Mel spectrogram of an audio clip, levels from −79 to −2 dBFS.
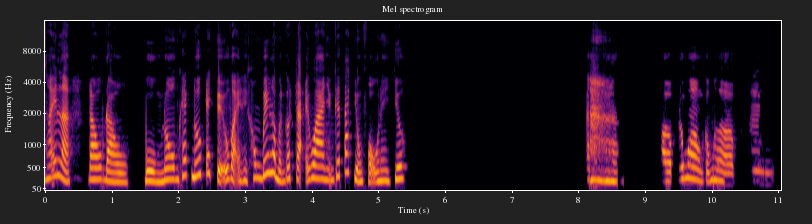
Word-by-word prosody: thấy 275 +6 -1
là 265 -10 +3 0.3
đau 250 0 +3
đầu, 195 -4 +1 0.2
buồn 210 -3 +3
nôn, 245 +2 +2
khát 330 +5 -4
nước, 325 +4 +2
các 385 - -1
kiểu. 455 0 +4
Vậy - - +1
thì 225 - -2
không 280 +5 -3
biết 345 +5 +2
là 390 - +5
mình 215 -4 +1
có 255 - 0
trải 245 -3 -1
qua 270 -1 +5
những 235 -1 -3
cái 315 - -1
tác 400 -2 0
dụng 225 -5 +2
phụ 200 0 -1
này 220 -1 0
chưa? 260 +1 +2 2.7
À. 245 - -3 1.0
Hợp, 205 -1 0
đúng 260 +2 -3
hông? 250 -6 +2
Cũng 200 +3 -4
hợp. 200 -5 -1 0.3
Ừm. 410 -3 -13
245 Hz, 180 wpm, -21 LUFS, 215-285 Hz, 2.7 s, là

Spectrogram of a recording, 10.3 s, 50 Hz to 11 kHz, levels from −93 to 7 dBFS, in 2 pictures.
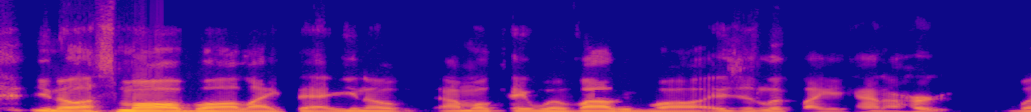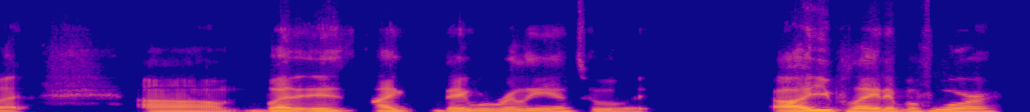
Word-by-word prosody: You 120 - +1
know, 110 -1 +5
a 95 - +1
small 125 0 +8
ball 90 -1 +3
like 85 -1 -2
that, 85 -3 -3
you 100 +1 -4
know, 95 -2 -4 0.2
I'm 100 +3 -3
okay 100 -1 -4
with 95 -3 -2
volleyball, 85 -4 -1
it - - -5
just 110 +1 -10
looked 115 0 -8
like 95 0 -7
it 95 - -16
kinda 95 -6 -8
hurt, - - -6 0.3
but, 95 -1 -7 0.6
um 85 -3 -3
but 100 +3 +2
it's 100 0 0
like, 95 -1 0
they 105 +3 -1
were 125 0 -2
really 125 +3 -2
into 105 - -6
it. - - -14 0.6
Oh, 125 +4 +5
you 130 0 +5
played 150 +1 +2
it 150 - 0
before? 150 0 -2
100 Hz, 205 wpm, -21 LUFS, 90-120 Hz, 0.6 s, small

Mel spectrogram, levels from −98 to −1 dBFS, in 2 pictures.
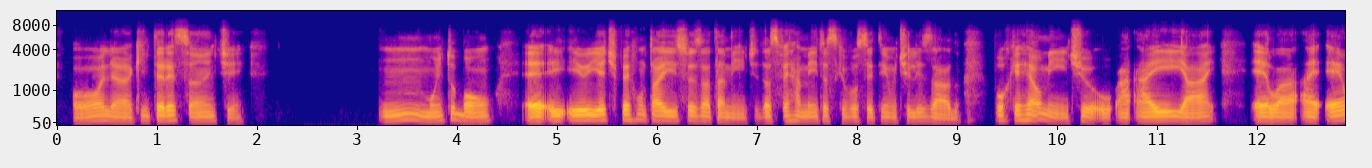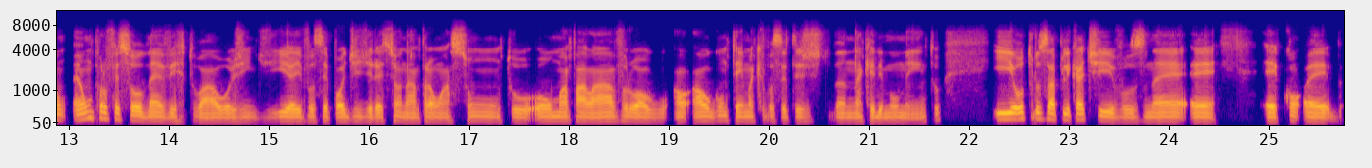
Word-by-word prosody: Olha, 90 0 0
que 100 - -4
interessante. 95 -5 +1 1.3
Hum, 110 +5 -3
muito 95 +7 -2
bom. 95 -3 +1 0.3
É, 95 - +7
e 105 +2 +3
eu 110 +1 +7
ia 115 +1 +6
te - - 0
perguntar 115 -2 +2
isso, 100 +1 +1
exatamente, 90 -5 -2
das 90 +1 +2
ferramentas 100 -1 -2
que - - -9
você 90 -1 -3
tem 90 -1 -6
utilizado, 85 -4 -2 0.3
porque 105 +1 0
realmente, 110 -8 0
o - - -1
a 95 -1 -1
a 95 - +5
IA 95 -2 +3 0.4
ela, 90 -1 +4
ah, 95 - +1
é 105 +3 +5
um 115 - -2
é 115 - 0
um 145 +4 -1
professor, 130 - +1
né, 95 0 +1
virtual 85 0 -3
hoje 85 0 -4
em 85 - -13
dia, 85 +4 -2
e 90 - +1
você - - -4
pode 95 -1 -2
direcionar 90 -1 -3
para - - 0
um 90 0 -3
assunto, 90 +1 -4
ou 90 +1 -1
uma 95 -1 -2
palavra, 90 +2 +1
ou 90 - +3
algu 90 0 -3
a 90 0 -2
algum 95 +2 -1
tema 95 -2 -3
que - - -7
você - - -2
esteja 90 -1 -5
estudando 85 0 -6
naquele 85 0 -3
momento, 85 -1 -7 0.5
e 130 +1 +6
outros 135 0 +2
aplicativos, 95 -10 +1
né. 90 +1 0
Eh, 90 -1 +2 0.5
é 90 - +5
co - - -3
eh, 90 -1 +3
95 Hz, 155 wpm, -23 LUFS, 90-100 Hz, 1.3 s, É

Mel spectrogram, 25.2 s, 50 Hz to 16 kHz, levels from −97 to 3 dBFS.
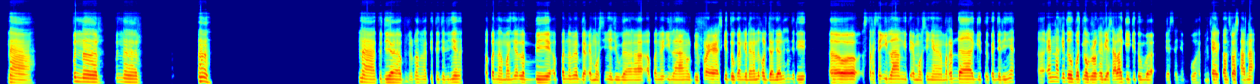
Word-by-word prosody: Nah, 125 -5 +1 0.8
bener 160 -5 +3 0.3
bener. 145 -5 -1 1.1
Heeh. 175 -7 +2 2.9
Nah, 135 -5 +2
itu 145 - -7
dia 135 -2 +3
bener 125 +1 -16
banget, 135 -1 -6
itu 140 - -11
jadinya, 135 +1 -2 0.5
apa 140 - 0
namanya, 130 0 -2
lebih 130 -1 +2
apa 145 +2 -2
namanya, 140 +1 -1
biar 125 -1 +1
emosinya 125 +2 -4
juga 120 -1 -1
apa 135 - -5
nama 130 +1 -4
hilang 125 -1 -1
lebih 120 +1 -5
fresh 130 -4 +3
gitu 130 -2 0
kan 130 - +2
kadang-kadang 125 +2 -1
kalo 135 - +3
jalan-jalan 130 +2 +2
kan - - -18
jadi, 130 -1 -2 0.5
eee, 135 0 +7 0.2
stresnya 140 0 -1
ilang 140 -1 +2
gitu, 130 - -4
emosinya 125 0 -3
mereda 135 +2 +3
gitu 130 -1 -9
kan 130 +1 -4
jadinya, 130 +5 -3 0.5
eee, - - -6 0.2
enak 175 -2 -2
gitu 155 -1 +5
buat 140 0 +2
ngobrol 130 -2 +3
kayak 130 0 -1
biasa 130 0 +1
lagi 140 0 +3
gitu, 130 -1 -4
Mbak, 125 -1 -2 0.2
biasanya 120 -1 -16
buat 130 -1 -12
mencairkan 135 - 0
suasana. 125 +1 0
130 Hz, 130 wpm, -17 LUFS, 125-140 Hz, 2.9 s, eee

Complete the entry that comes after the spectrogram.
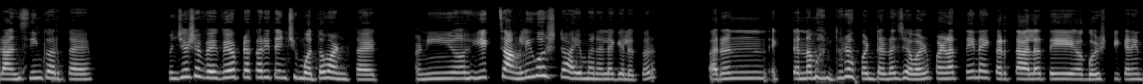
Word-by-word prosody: Dancing 260 +4 0
करत 275 -4 -2
आहे. 240 -1 0 0.6
म्हणजे 280 +4 -5
अशा 370 +2 +2
वेगवेगळ्या 310 0 +4
प्रकारे 325 -1 +1
त्यांची 320 0 -1
मतं 280 -1 +1
मांडत 250 -5 +1
आहेत. 225 -1 0 0.4
आणि 260 +3 -3
अ, 275 0 -1
ही 290 +2 -1
एक 330 0 +1
चांगली 305 -2 +6
गोष्ट 400 -1 0
आहे 270 -2 +2
म्हणायला 250 -2 -2
गेलं 240 -3 -2
तर. 260 +4 -5 0.6
कारण 255 +3 0 0.4
एक - - -8
त्यांना 275 +1 +1
म्हणतो 290 -2 -3
ना 365 - +3
आपण 265 -7 -2
त्यांना 255 0 -1
जवानपणात 270 0 +1
ते 300 - 0
नाही 315 -1 +1
करता 260 -1 +1
आलं 250 +1 +4
ते 255 -1 +3
गोष्टी 245 +2 -3
कारण, 245 0 -3
270 Hz, 190 wpm, -24 LUFS, 250-300 Hz, 0.6 s, चांगली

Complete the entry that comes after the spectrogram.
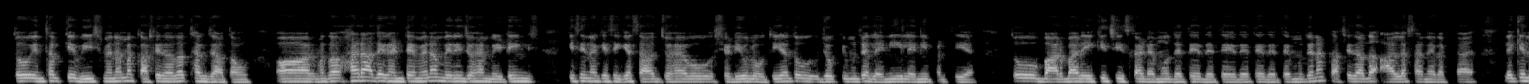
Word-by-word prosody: तो 150 +1 +4
इन 140 -1 +2
सबके 155 0 -1
बीच 135 +1 +2
में 140 - +1
ना 145 - +2
मैं 160 0 0
काफ़ी 130 +3 +1
ज़्यादा 135 +2 +2
थक 140 -1 +3
जाता 115 -2 0
हूँ 115 0 -2 0.3
और 135 -1 +5
मतलब 145 +2 +2
हर 170 +1 +3
आधे 160 -2 +4
घंटे 140 0 +3
में 145 +2 +2
ना 170 +1 +1
मेरी 145 -3 +2
जो 140 - +1
है 140 - +2
मीटिंग्स 130 +1 0 0.3
किसी 145 +1 -1
ना 140 -1 0
किसी 140 -1 0
के 135 +1 +1
साथ 130 -1 0
जो 130 - -1
है 130 0 0
वो 130 0 -1
शड्यूल 130 +2 +1
होती 120 +1 -1
है 140 0 +1
तो 140 -3 -1
जो 130 0 +1
कि 125 +2 -8
मुझे 130 +2 +1
लेनी 120 0 0
ही 130 - +1
लेनी 120 0 0
पड़ती 110 +1 -6
है, 110 -1 -3 0.4
तो 150 -1 +2
बार-बार 135 0 +3
एक 135 -1 +2
ही 145 - +2
चीज़ 135 -4 -1
का - - +2
डेमो 125 0 0
देते-देते, 120 -1 -2
देते-देते 120 0 -3
मुझे 125 +3 -2
ना 175 +4 -1
काफ़ी 125 +3 -3
ज़्यादा 135 +1 +2 0.2
आलस 130 +1 -2
आने 120 0 -3
लगता 115 0 -5
है। 115 - -5 0.3
लेकिन 150 +2 +1
130 Hz, 240 wpm, -23 LUFS, 125-140 Hz, 0.4 s, और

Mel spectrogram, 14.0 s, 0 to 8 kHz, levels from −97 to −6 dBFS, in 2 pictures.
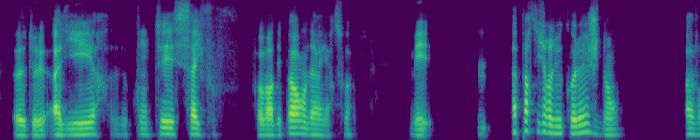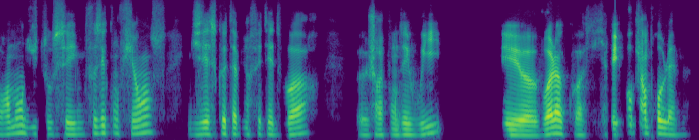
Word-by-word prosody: heu 110 - +3
de 110 +1 -2
à 120 - +6
lire, 120 +3 -1
de 115 -1 -20
compter, 130 +3 -1
ça, 130 0 +2
il 125 - -7
faut - - -23 0.4
avoir 115 0 +4
des 115 - -10
parents 140 +2 +5
derrière 115 -2 -4
soi. - - -14 0.5
Mais - - -1 0.4
le - - -19 0.2
à 180 - +2
partir 185 -5 +1
du 150 - -1
collège 150 -1 +1
non, 115 0 -5 0.6
pas 135 - -2
vraiment 130 +6 -2
du 140 -2 -9
tout. 130 - -13
C'est 125 -1 -1
il 125 - -7
me 125 - -19
faisait 155 +3 -4
confiance, 155 +2 -3 0.2
il - - -26
me - - -22
disait: 125 +2 -1
«Est-ce 130 - -4
que - - +1
tu 140 - -1
as - - -1
bien 130 0 -16
fait - - -11
tes 125 - -3
devoirs?» 130 +6 -1 0.4
Heu, 115 - -8
je 115 - -4
répondais: 115 0 -3
«Oui» 130 +9 -4 0.6
et 115 -1 +5
heu, 105 -1 +7
voilà 135 +4 +9
quoi, 115 -3 -7
il - - -18
y - - -15
avait 125 - +5
aucun 165 -3 0
problème. 125 -6 0
130 Hz, 230 wpm, -26 LUFS, 115-145 Hz, 0.6 s, voilà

